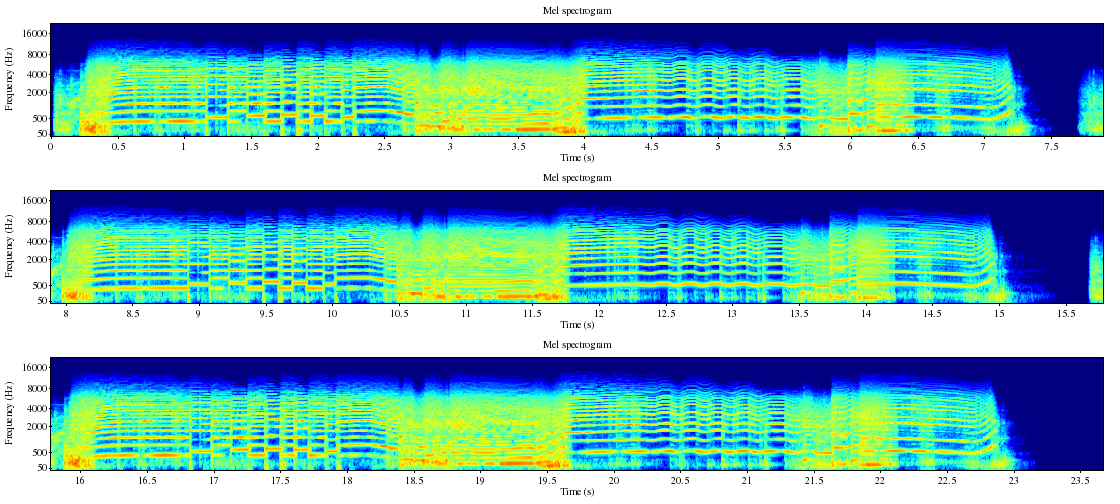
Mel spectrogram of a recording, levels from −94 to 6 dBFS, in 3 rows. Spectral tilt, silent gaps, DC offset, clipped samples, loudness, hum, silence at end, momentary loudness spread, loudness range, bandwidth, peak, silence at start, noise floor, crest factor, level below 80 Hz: -4 dB/octave; none; under 0.1%; under 0.1%; -19 LUFS; none; 0.7 s; 6 LU; 3 LU; 10.5 kHz; -4 dBFS; 0.05 s; -89 dBFS; 16 dB; -48 dBFS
